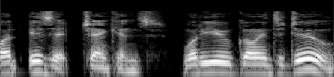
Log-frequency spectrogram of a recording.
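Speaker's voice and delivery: sudden edge of fear. Joshua asks Jenkins what he plans to do, with a sudden edge of fear. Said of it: "Joshua's voice had a sudden edge of fear".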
